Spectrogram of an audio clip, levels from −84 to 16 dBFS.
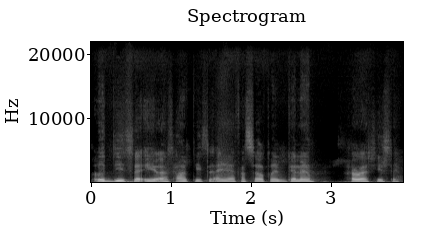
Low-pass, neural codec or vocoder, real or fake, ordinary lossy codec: none; codec, 44.1 kHz, 2.6 kbps, DAC; fake; none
